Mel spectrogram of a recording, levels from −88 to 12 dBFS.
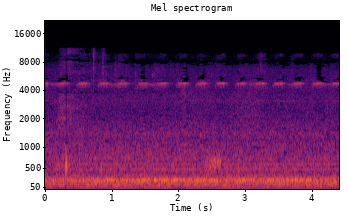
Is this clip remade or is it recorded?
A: recorded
